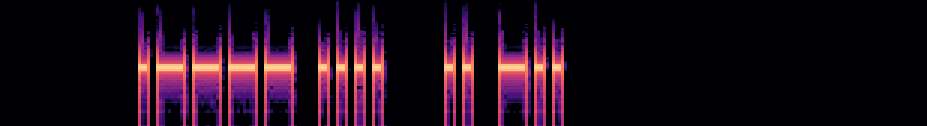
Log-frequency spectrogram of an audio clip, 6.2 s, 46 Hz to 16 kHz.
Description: Morse code, heard as a keyed tone, about 20 wpm, 700 Hz. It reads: 1H ID
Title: Winter Field Day Exchanges 20wpm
